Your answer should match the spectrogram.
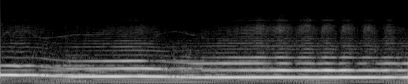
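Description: Bansuri (bamboo flute) playing one long held note that slides down in two steps early on, then holds, over a steady low drone.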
